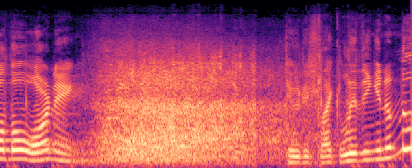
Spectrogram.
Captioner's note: audience laughs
